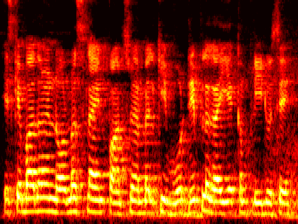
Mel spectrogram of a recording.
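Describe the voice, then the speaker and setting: Higher-voiced man vlogging in an echoey space. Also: flat delivery, quick pace, darkish tone. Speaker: family vlogger. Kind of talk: casual vlog talk to camera. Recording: echoey room sound, clear background noise.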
